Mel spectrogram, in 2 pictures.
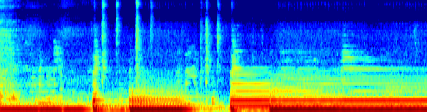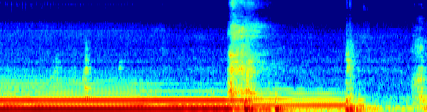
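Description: Live rock band playing loud bass and electric guitar chords, with a couple of short stops and cymbal hits, then one long held chord ringing for about four seconds. A final cymbal crash near the end ends it.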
